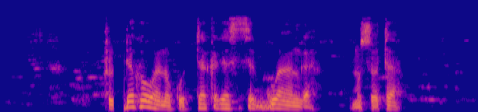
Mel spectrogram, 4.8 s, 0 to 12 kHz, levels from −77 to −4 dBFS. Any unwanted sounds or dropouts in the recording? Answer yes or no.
yes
